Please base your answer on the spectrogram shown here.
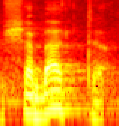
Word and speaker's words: Shabbat: Si nous considérons donc le texte sacré, le sabbat, ou comme le prononcent les Juifs, le Shabbat, trouve son origine à la création, au commencement même de l'humanité.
